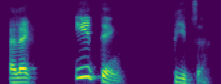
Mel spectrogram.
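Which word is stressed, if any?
eating. The emphasis falls on the word eating. The person eats it rather than doing something else. "I don't just like staring or ordering or throwing the box away. I eat it"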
